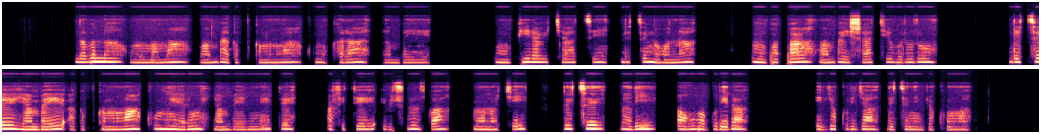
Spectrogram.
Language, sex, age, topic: Kinyarwanda, female, 25-35, finance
